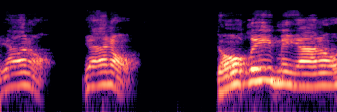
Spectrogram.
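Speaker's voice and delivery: high, very loud, drawn-out scream. Retelling how someone left behind screamed at the departing caboose: imitating someone screaming. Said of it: "he's screaming at him".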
